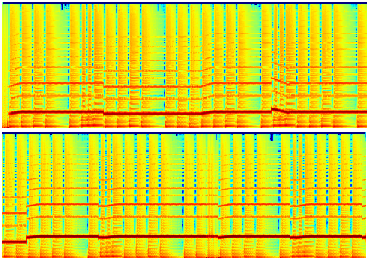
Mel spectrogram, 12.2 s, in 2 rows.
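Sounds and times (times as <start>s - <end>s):
SID MOS6581R2 chiptune game music: 0.1s - 12.1s.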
